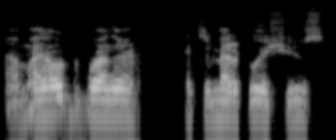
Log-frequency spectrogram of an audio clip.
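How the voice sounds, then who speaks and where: A man, a veteran speaking hesitantly as an interview guest, with many pauses and fillers. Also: fairly high pitch, little pitch movement, muffled recording. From born in Austria, raised in Brooklyn and France. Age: 70s. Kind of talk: casual chat.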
